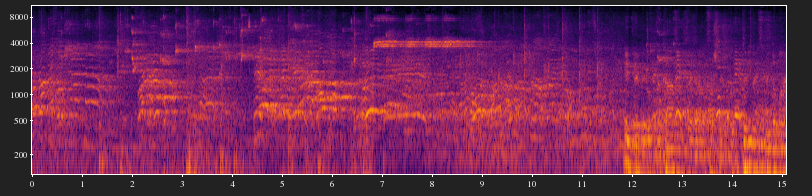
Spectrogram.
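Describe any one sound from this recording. Sports shoes squeak on a hall floor.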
